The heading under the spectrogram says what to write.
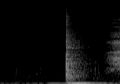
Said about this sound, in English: Take a drink of some water. Have a little bevy.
